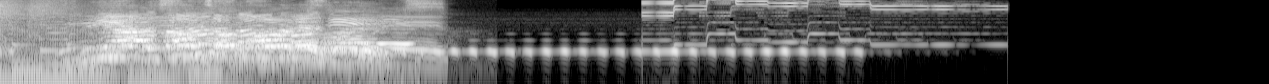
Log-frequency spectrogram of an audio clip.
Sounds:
Speech, Music

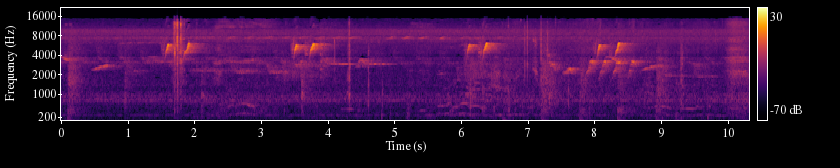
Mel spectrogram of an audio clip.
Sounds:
Animal, Bird

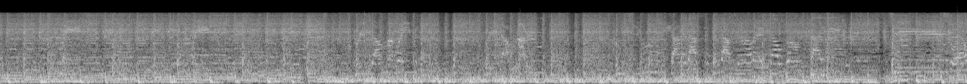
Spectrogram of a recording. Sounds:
Music

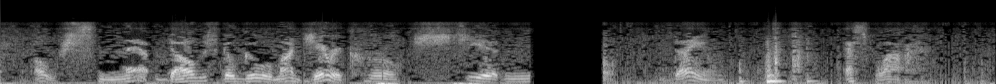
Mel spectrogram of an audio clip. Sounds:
Speech

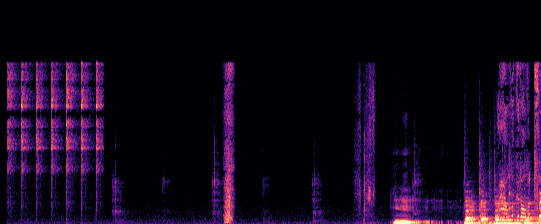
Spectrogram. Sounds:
Music

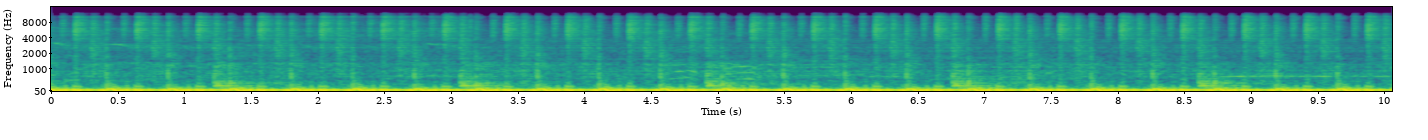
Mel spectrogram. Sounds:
Music, Electronic music, Techno

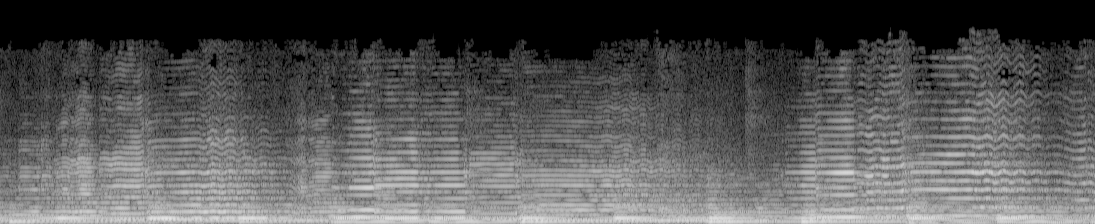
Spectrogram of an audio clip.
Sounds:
Musical instrument, Music, Violin

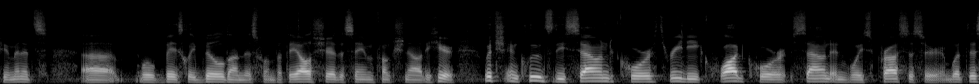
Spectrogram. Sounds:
Speech

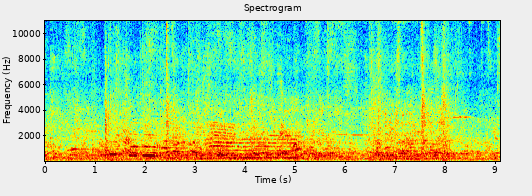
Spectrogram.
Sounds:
Speech

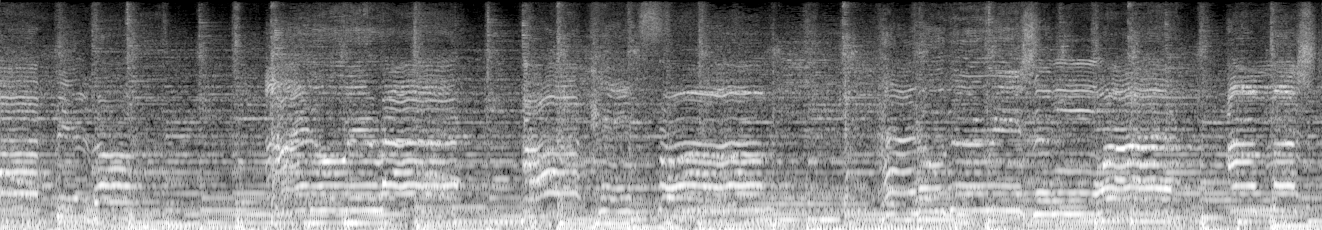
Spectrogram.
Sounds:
Music

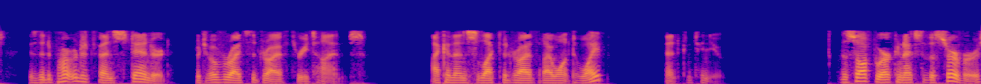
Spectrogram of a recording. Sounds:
Speech

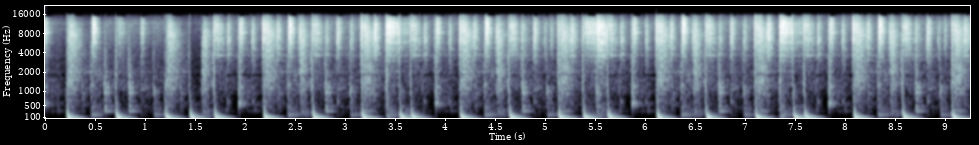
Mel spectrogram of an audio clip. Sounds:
Rustle, Music

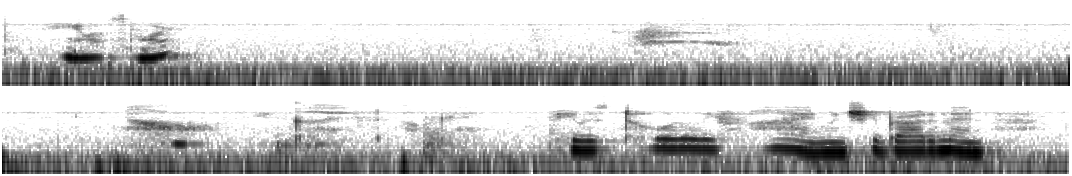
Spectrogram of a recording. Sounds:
Speech

